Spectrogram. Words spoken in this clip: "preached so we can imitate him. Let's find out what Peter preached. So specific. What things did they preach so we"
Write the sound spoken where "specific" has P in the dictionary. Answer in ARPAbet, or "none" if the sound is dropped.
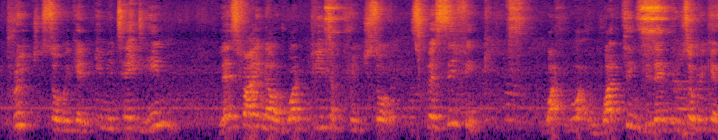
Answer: P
